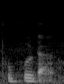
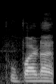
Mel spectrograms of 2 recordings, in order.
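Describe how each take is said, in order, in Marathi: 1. दुसऱ्या अक्षरात 'u' स्वर आहे. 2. दुसऱ्या अक्षरात 'aa' स्वर आहे. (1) "फुफुटा गाण्याचं नाव आहे" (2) "फुफाटा नाही"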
